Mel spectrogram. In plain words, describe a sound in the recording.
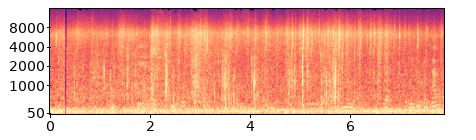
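Dry leaves rustle and crunch as monkeys scamper across the ground.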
